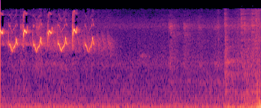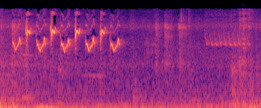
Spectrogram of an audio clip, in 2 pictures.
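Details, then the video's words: Java sparrow (glatik wingko) in full, prolific song, played to stimulate other Java sparrows to sing: two bursts of rapid, high, bell-like chirping notes about four per second, separated by a quieter pause with faint rustling. "glatik wingko gacor mampu merangsang burung glatik anda jadi bunyi"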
